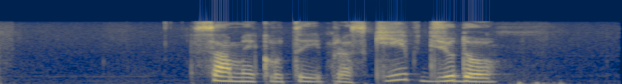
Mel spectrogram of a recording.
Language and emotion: Russian, neutral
